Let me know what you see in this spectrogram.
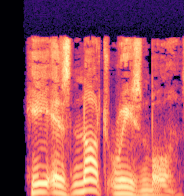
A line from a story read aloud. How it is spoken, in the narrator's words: said Catelyn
